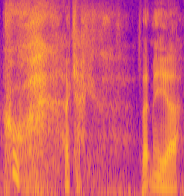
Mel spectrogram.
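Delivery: winded, catching breath between words; breathless after a long ramble. Real, not acted. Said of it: "let me catch my breath for a second".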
